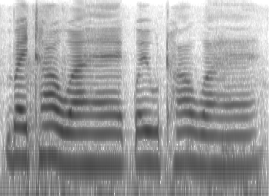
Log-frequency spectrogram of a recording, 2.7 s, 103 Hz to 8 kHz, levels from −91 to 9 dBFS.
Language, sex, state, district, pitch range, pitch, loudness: Maithili, female, Bihar, Supaul, 205-220 Hz, 210 Hz, -23 LUFS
